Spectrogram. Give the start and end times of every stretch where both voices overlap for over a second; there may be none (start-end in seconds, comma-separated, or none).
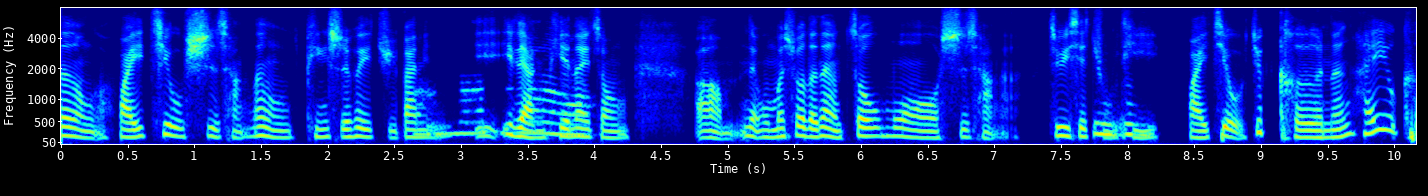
2.6-4.0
